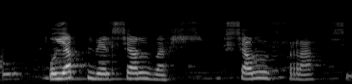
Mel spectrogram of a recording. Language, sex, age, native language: Icelandic, female, 10, Icelandic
